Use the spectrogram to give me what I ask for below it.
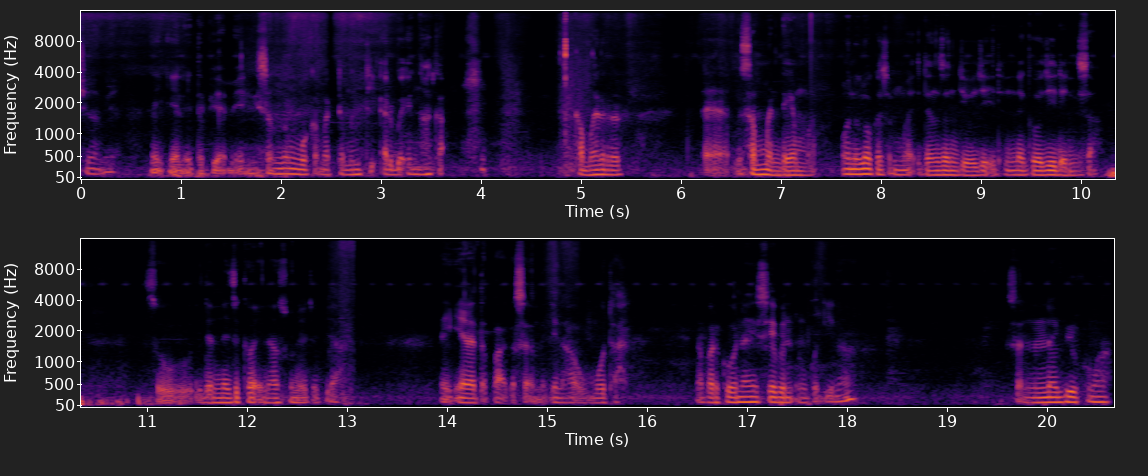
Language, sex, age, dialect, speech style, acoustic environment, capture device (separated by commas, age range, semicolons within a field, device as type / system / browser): Hausa, male, 25-34, Nigeria - Kano, happy; anxious, people talking, mobile / Linux / Chrome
